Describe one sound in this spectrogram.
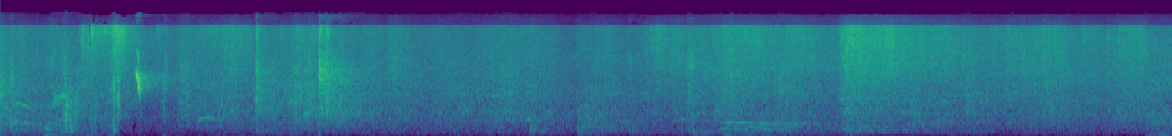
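Dry leafy branches rustle and scrape along a hard floor.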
